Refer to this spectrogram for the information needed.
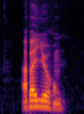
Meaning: first-person plural simple future of abaïer
- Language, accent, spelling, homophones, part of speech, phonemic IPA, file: French, France, abaïerons, abaïeront, verb, /a.baj.ʁɔ̃/, LL-Q150 (fra)-abaïerons.wav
